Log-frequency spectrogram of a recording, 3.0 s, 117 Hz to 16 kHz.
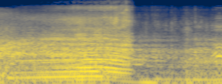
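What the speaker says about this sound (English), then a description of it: "Bro, the pops and the crackles in that." A cammed 1986 Foxbody Mustang roars past at close range, loud and rising, then falls away after the pass with popping and crackling from the exhaust, and no voices.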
